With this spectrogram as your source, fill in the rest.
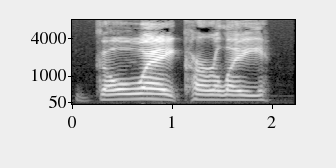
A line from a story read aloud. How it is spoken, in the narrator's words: Zoro rumbles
